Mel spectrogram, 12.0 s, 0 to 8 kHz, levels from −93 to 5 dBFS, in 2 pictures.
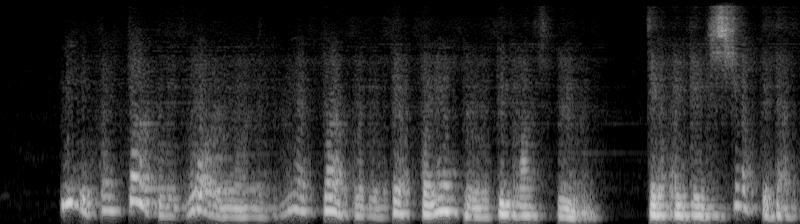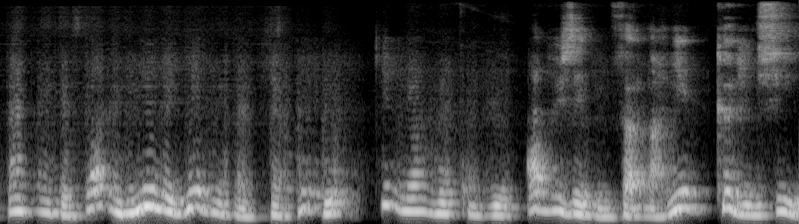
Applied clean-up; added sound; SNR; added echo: neural mask model DeepFilterNet 3.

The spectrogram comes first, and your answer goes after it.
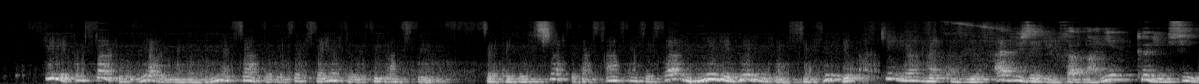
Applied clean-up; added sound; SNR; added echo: neural separator model SepFormer DNS4.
